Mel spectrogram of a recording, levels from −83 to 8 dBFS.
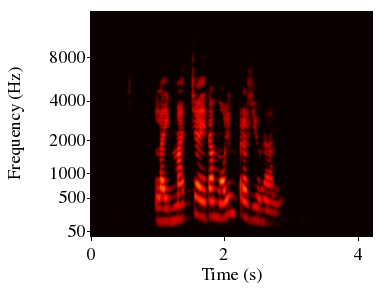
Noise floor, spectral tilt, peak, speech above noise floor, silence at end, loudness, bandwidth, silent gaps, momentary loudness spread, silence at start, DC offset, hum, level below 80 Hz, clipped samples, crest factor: -80 dBFS; -1.5 dB/octave; -22 dBFS; 40 dB; 1.4 s; -39 LUFS; 10.5 kHz; none; 14 LU; 0.95 s; under 0.1%; none; under -90 dBFS; under 0.1%; 22 dB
